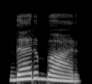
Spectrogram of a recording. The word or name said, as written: ದರ್ಬಾರಿ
